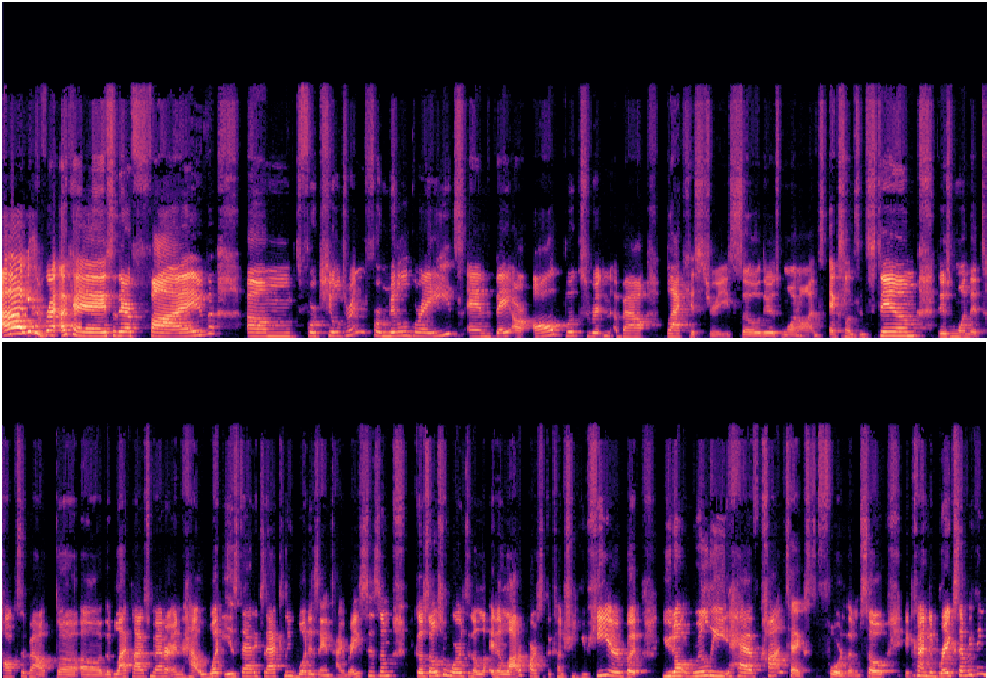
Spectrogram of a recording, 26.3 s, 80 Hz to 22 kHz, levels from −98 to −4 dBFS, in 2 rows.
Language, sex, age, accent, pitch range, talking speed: English, female, 30-49, American, 175-245 Hz, 175 wpm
